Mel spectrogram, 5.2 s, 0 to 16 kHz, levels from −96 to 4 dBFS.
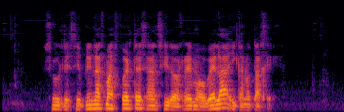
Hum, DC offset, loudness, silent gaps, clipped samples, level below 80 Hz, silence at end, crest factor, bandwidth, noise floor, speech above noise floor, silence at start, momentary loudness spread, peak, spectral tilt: none; under 0.1%; -23 LUFS; none; under 0.1%; -58 dBFS; 1.1 s; 18 dB; 10 kHz; -68 dBFS; 46 dB; 0.8 s; 10 LU; -4 dBFS; -8.5 dB/octave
